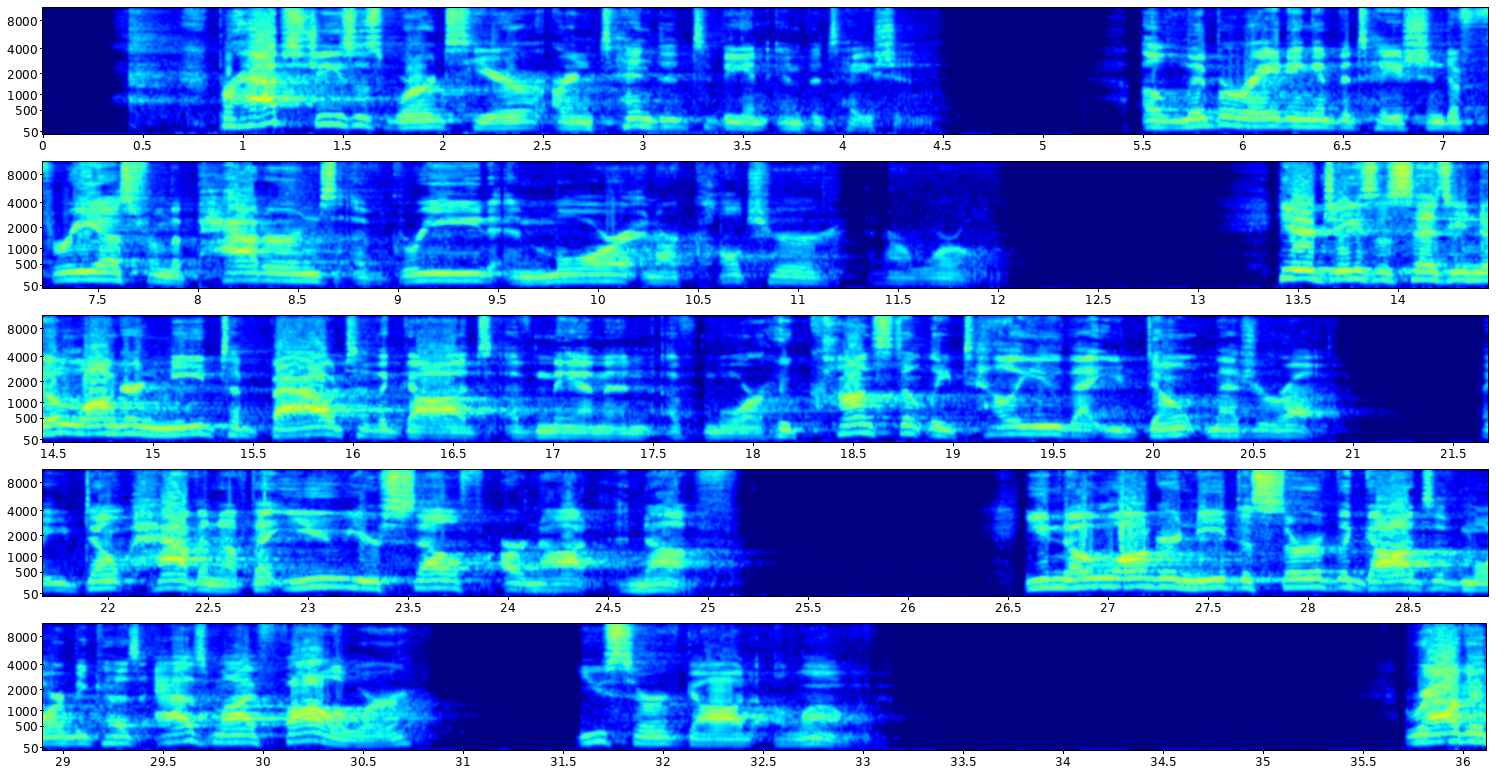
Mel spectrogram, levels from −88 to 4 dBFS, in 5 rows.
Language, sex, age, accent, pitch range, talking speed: English, male, 40-59, American, 120-155 Hz, 140 wpm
